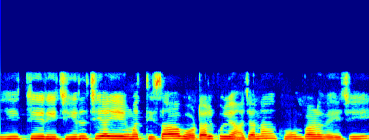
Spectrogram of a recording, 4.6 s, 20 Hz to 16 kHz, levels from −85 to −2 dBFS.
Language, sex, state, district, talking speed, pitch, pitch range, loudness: Garhwali, female, Uttarakhand, Tehri Garhwal, 180 wpm, 230 Hz, 220-245 Hz, -13 LUFS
